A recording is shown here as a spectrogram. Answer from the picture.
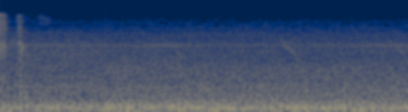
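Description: A steady, low outdoor rumble with no strikes or clicks in it, like distant aircraft or traffic heard under the quiet of a golf green.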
